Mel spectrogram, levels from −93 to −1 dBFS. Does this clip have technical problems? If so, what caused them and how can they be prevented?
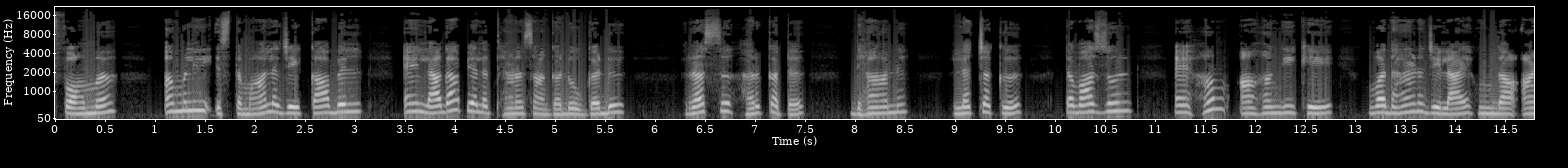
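Yes. Throughout the speech there is a filter restarted on every block: the filter loses its memory at each block boundary and begins again from silence, so every block opens with a small transient. These land 100 times per second, heard as a 100 Hz buzz that rises and falls with the speech level and points to 10 ms blocks. A spectrogram shows faint vertical lines every 10 ms and a comb of harmonics at multiples of 100 Hz. The waveform shows small level-dependent spikes at regular intervals. Carrying the filter state from one block to the next prevents it.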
